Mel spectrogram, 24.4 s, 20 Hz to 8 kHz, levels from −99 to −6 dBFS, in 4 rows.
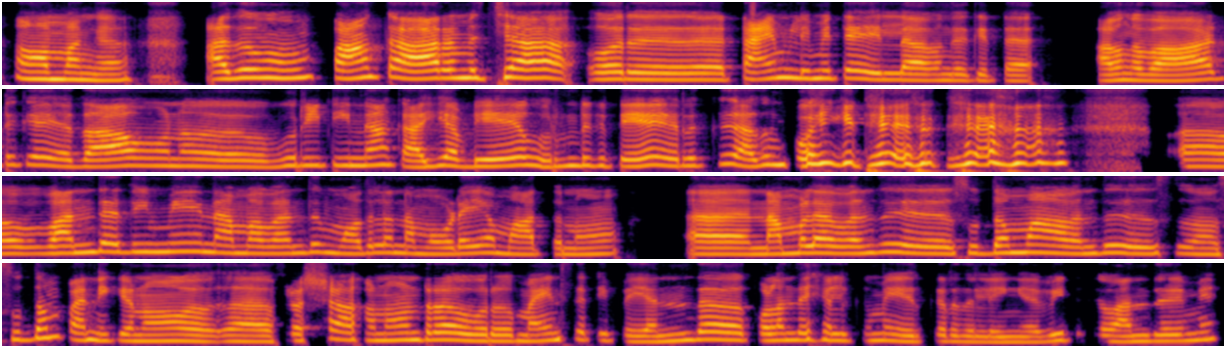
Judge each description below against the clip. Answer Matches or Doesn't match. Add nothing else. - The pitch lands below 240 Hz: Doesn't match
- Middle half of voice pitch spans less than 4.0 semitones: Matches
